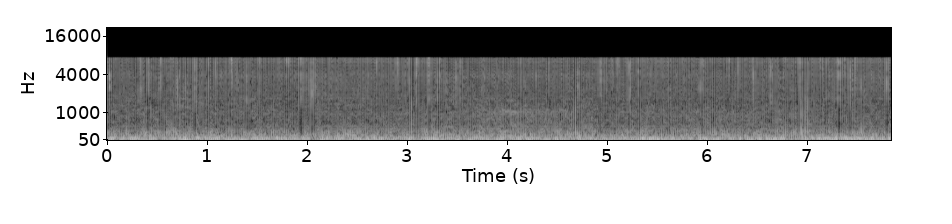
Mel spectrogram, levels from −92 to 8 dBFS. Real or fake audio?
fake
